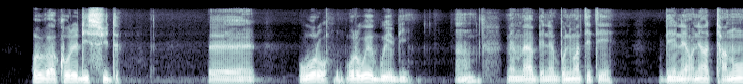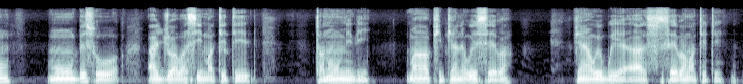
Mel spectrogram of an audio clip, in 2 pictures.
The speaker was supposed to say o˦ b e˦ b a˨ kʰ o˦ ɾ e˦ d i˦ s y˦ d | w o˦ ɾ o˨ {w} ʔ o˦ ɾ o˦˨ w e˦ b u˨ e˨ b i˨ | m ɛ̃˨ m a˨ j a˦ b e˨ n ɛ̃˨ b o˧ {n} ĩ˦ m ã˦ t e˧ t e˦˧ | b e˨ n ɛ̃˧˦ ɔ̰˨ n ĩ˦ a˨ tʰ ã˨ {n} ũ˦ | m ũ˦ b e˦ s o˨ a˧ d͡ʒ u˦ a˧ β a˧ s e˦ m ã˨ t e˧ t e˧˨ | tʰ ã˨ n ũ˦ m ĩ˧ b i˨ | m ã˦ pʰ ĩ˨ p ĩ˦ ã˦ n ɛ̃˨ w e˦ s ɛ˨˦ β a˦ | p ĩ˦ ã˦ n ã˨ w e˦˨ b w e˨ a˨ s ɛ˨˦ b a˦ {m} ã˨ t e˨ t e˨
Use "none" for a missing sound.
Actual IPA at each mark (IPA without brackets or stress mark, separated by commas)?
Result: w, n, n, m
